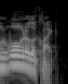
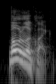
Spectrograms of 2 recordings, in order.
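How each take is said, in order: First: Said in the usual way. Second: Louder, higher insistent question; emphatic repeat. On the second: Real, not acted. Host pressing his audience, louder and higher.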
